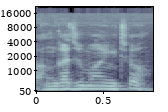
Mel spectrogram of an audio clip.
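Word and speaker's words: engagement: 이게 뭐 프랑스 발음으로 앙가주망이죠.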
